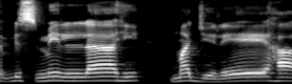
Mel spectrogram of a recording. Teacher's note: اور امالہ کا معنی یہ ہے کہ زبر کو زیر کی طرف اور الف کو یا کی طرف مائل کرنا، زبر کو بالکل زیر نہیں کرنا، مائل کرنا ہے زیر کی طرف، زبر اور زیر کی درمیانی حالت۔ اور بعض لوگ مجریحا پڑھتے ہیں، یہ بھی سخت غلطی ہے، یہ کھڑی زیر کو دیکھ کر مجریحا پڑھتے ہیں، وہ بھی غلطی ہے۔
